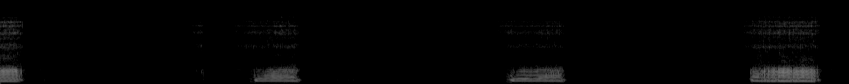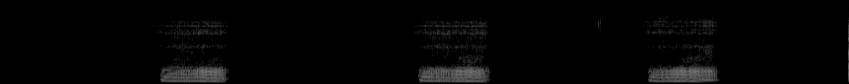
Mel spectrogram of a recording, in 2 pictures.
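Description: An English Bulldog puppy snores in rough, rattling bursts about every two and a half seconds.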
